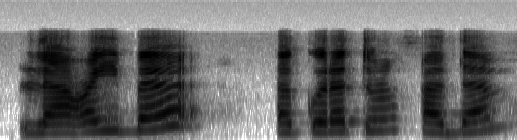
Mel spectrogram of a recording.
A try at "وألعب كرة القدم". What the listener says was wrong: وألعب كرة القدم في الملعب. وألعب همزة قطع.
